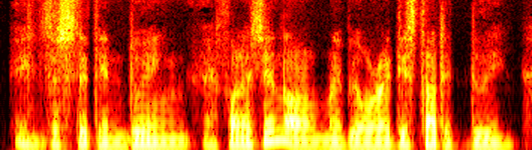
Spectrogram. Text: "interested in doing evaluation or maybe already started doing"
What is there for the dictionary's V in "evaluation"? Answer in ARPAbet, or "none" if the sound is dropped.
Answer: F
